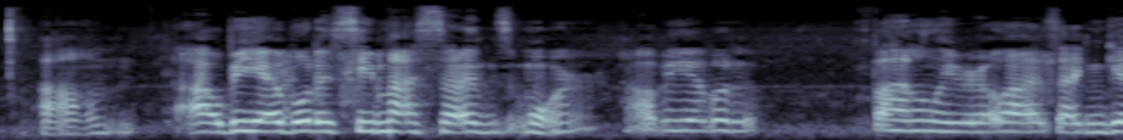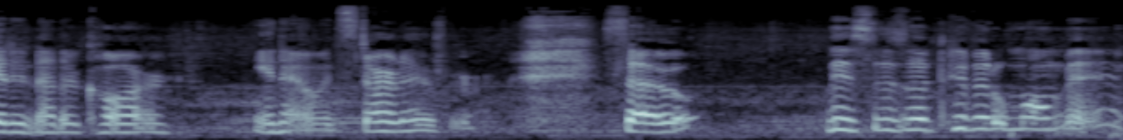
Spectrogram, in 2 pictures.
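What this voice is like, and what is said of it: Emotional, choked-up voice. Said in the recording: “I'm sorry I'm getting emotional”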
